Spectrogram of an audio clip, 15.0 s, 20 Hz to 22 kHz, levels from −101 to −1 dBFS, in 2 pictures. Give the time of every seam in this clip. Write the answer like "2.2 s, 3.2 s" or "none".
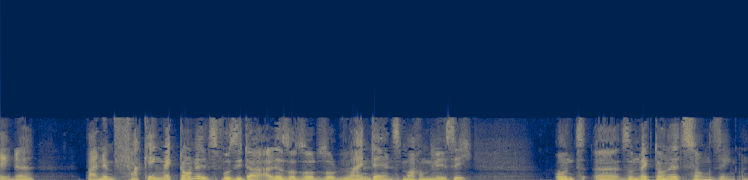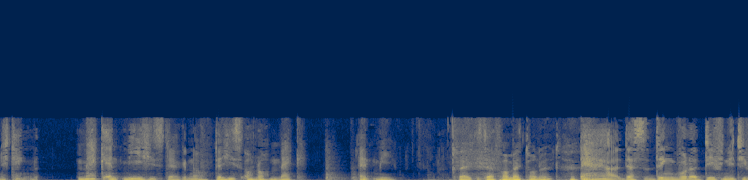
none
